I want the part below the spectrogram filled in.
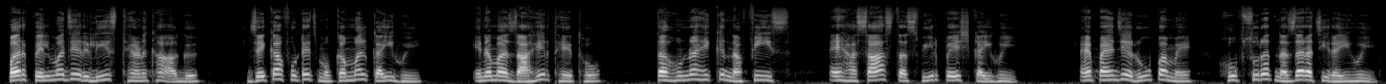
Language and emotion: Sindhi, neutral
